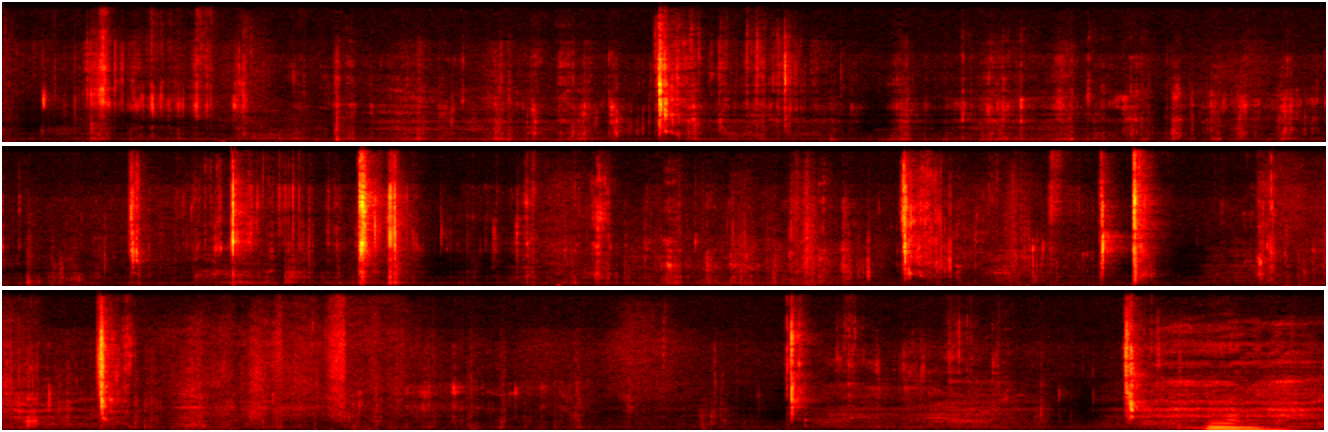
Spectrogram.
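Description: Close-up mouth sounds of a person chewing shrimp: wet smacks and sharp little clicks scattered irregularly. A brief vocal sound comes near the end.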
